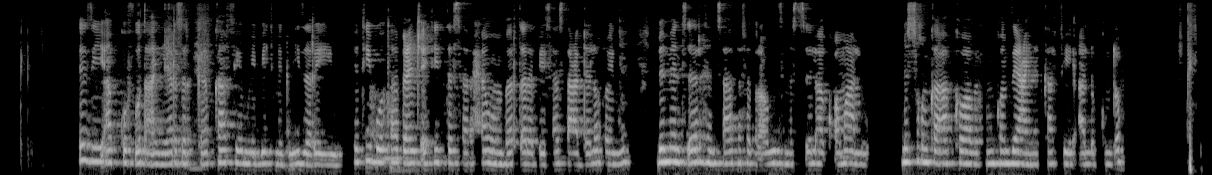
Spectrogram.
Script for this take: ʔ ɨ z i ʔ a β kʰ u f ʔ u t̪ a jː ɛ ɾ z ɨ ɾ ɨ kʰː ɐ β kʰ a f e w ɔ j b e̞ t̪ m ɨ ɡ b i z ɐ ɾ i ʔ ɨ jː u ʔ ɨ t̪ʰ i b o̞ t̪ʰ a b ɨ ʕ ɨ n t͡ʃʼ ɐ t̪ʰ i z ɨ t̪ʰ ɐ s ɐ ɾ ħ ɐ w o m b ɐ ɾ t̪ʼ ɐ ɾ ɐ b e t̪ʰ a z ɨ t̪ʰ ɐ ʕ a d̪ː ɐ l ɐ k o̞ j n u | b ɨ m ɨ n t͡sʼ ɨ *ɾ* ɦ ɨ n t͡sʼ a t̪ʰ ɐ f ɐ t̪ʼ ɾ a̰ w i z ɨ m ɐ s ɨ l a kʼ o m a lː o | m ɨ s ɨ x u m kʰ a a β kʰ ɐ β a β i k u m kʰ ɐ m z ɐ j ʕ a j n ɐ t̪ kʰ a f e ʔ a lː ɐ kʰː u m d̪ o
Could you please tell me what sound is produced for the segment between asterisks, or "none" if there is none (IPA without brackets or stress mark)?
ɾ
